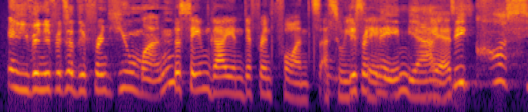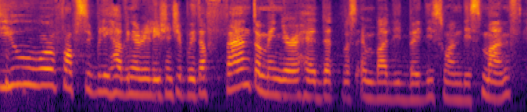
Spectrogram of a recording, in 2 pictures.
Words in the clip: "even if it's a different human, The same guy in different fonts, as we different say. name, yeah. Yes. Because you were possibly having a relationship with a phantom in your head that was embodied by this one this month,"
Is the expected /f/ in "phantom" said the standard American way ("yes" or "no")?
yes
